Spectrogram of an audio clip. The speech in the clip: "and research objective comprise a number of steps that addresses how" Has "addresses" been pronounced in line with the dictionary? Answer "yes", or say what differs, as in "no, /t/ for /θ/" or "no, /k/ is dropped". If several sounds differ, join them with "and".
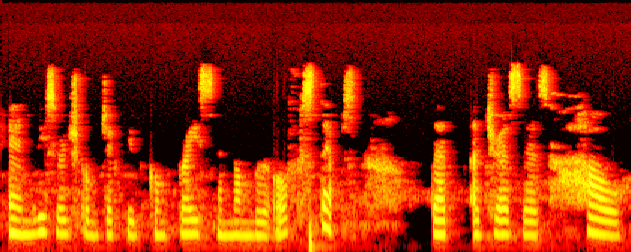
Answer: no, /s/ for /z/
